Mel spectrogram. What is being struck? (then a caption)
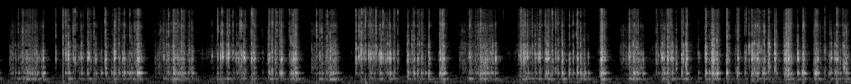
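Plastic bristle hairbrush. Fingers scratch and flick through the many long, stiff plastic bristles of an orange plastic hairbrush. Quick bursts of dry, clicking rattle follow one another with short pauses between them, carrying a bright, papery texture over a tonal edge near 500 Hz and 1.2 kHz. Each flick stops almost instantly, with no lingering ring.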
